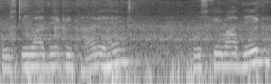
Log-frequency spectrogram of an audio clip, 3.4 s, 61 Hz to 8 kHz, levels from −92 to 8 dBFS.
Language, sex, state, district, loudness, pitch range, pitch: Hindi, male, Bihar, Patna, -16 LUFS, 110-175 Hz, 165 Hz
